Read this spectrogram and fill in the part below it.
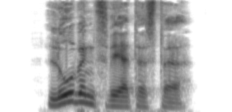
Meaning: inflection of lobenswert: 1. strong/mixed nominative/accusative feminine singular superlative degree 2. strong nominative/accusative plural superlative degree
- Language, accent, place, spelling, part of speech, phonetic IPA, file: German, Germany, Berlin, lobenswerteste, adjective, [ˈloːbn̩sˌveːɐ̯təstə], De-lobenswerteste.ogg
